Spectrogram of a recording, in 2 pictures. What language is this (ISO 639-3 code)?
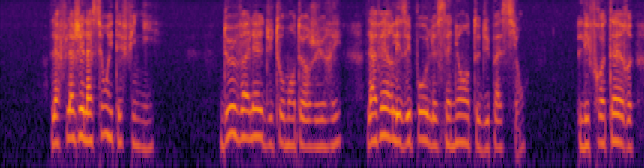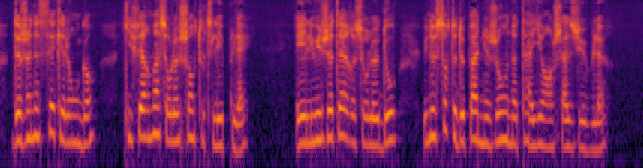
fra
